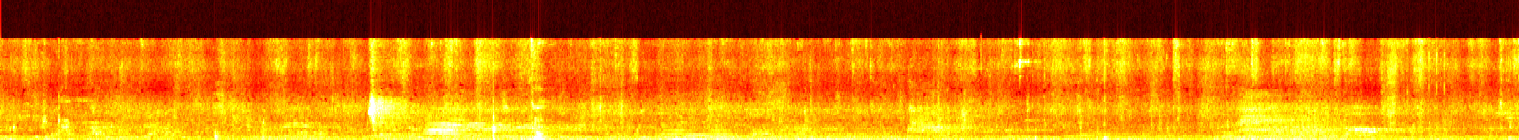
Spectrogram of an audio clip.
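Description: A crowd of men and women murmurs and chats in a room with some echo.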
